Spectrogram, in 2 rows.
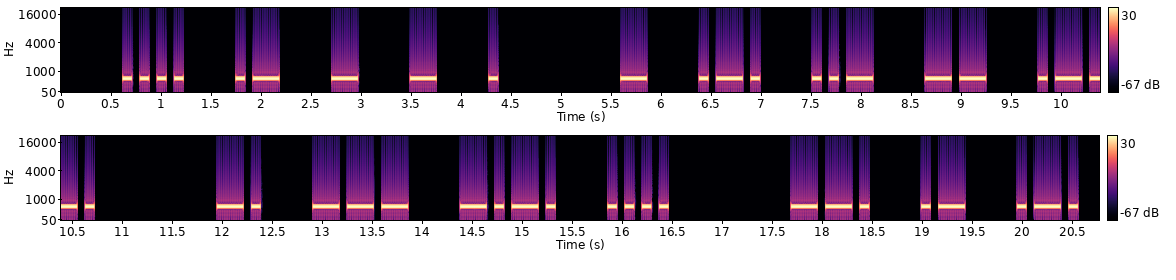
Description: Morse code, heard as a keyed tone, about 14 wpm, spaced as for 10 wpm, 680 Hz. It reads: HATTE TRUMP NOCH GAR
